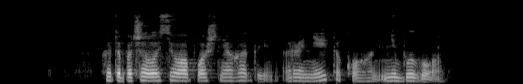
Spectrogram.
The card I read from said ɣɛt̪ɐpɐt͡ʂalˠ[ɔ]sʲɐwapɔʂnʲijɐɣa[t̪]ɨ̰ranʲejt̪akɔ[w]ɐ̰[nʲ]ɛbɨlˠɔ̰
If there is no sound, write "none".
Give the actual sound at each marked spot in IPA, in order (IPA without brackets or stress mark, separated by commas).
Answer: ɔ, d̪, ɣ, nʲ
